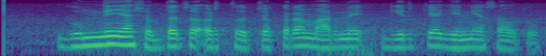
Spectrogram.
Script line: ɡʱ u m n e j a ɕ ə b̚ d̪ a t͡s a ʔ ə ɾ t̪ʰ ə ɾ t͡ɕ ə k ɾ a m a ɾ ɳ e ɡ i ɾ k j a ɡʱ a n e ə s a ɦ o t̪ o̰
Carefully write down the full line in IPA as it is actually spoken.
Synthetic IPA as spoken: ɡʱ u m n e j a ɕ ə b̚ d̪ a t͡s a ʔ ə ɾ t̪ʰ ə t͡ɕ ə k ɾ a m a ɾ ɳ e ɡ i ɾ k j a ɡʱ e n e ə s a ɦ o t̪ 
